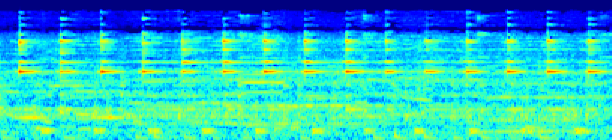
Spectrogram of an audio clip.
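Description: Rhythmic temple percussion for an aarti: steady low drum beats, about three a second, with a higher ringing struck in time at a quicker pace.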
